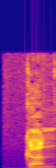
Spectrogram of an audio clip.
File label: "gan", chinese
